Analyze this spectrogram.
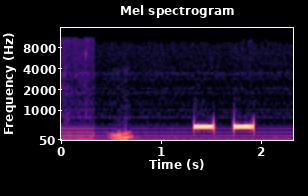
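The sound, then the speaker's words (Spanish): A telephone busy tone after a dropped call: two short, steady, mid-pitched beeps with a brief gap between them, following a faint click and some low noise at the start. “Creo que hemos perdido la llamada.”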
